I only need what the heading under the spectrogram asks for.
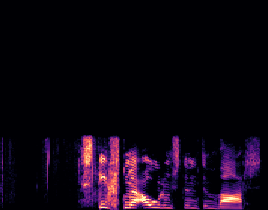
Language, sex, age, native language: Icelandic, female, 8, Icelandic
